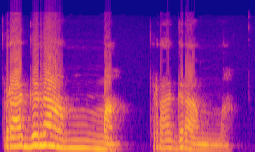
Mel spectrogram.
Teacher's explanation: so all vowels in this word sounds like ah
